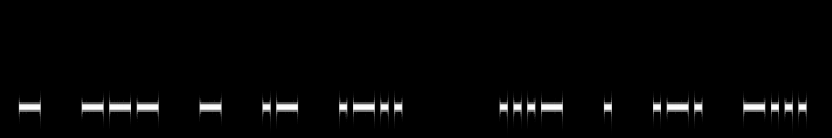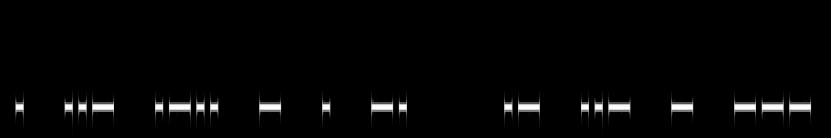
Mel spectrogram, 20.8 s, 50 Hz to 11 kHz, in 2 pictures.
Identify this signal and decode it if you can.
Morse code, heard as a keyed tone, about 14 wpm, spaced as for 10 wpm, 700 Hz. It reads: TOTAL VERBEULTEN AUTO
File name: Morsekurs / Witze / Witz 12. Februar 2019, 50 F70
